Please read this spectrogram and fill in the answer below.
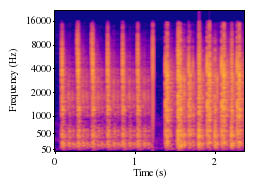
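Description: An iPhone lying on its back on a desk rocks on its protruding rear camera bump, clacking against the desktop about ten times a second as a finger presses its corner, with a short break just over a second in. The wobble comes from camera lenses that stick out of the phone's body.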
